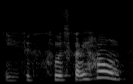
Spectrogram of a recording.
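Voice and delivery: high, softly voiced girlish delight; happy. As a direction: savor the news in a high, happy voice. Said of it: "And, you know, she's happy".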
